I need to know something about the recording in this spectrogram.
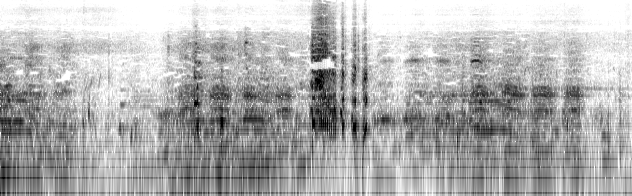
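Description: A flock of chickens clucking and calling while they feed. A short burst of noise a little after three seconds in is the loudest moment.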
